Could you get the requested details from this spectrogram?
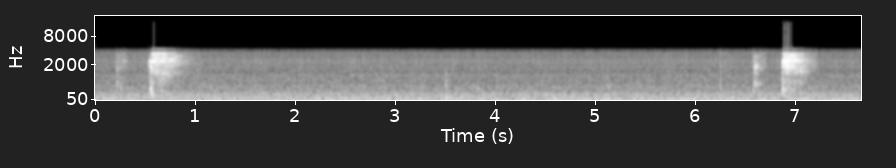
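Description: Two sharp, explosive sneeze bursts a few seconds apart against faint room noise; repeated sneezing.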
